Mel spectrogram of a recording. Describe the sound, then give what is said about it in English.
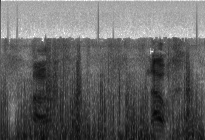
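Strong wind buffets the microphone outdoors in a dense, loud, unbroken roar of low rumble and hiss, with a voice briefly breaking through the gusts. “I absolutely doubt that you can hear me, but feel the wind”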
